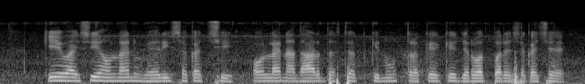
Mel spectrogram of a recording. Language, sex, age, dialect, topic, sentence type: Maithili, male, 41-45, Angika, banking, question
